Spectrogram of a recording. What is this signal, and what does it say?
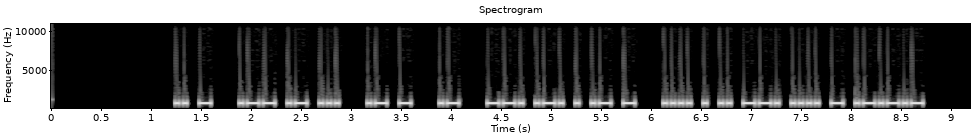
Morse code, heard as a keyed tone, about 32 wpm, 700 Hz. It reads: IT WAS AT A GREAT HEIGHT.
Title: Sentences from Top 1600 Words 30wpm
